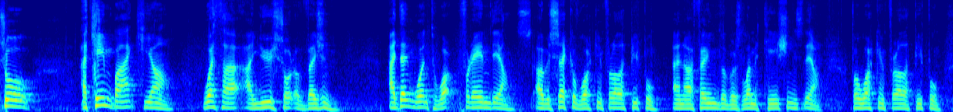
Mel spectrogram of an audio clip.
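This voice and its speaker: In a strong Glaswegian accent, a man speaks at a fairly high pitch with ordinary pitch variation on a very clean recording with a silent background. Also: moderate pace. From Scotland, Glasgow. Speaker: company CEO, guest speaker. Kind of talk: talk to a university society. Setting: speech to a student audience. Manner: hesitant, many fillers and restarts.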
